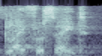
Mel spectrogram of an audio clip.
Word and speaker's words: glyphosate: I would just say in the pronunciation, I think we've got to get this right. It's glyphosate.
